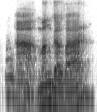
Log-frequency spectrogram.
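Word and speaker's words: मंगलवार: Jadi Senin, sombar, Selasa, Bacanya apa nih? Manggalar. Manggalwar, ya, Manggalwar.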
